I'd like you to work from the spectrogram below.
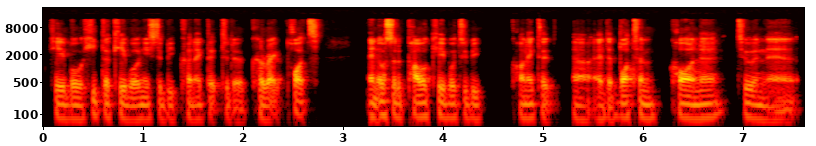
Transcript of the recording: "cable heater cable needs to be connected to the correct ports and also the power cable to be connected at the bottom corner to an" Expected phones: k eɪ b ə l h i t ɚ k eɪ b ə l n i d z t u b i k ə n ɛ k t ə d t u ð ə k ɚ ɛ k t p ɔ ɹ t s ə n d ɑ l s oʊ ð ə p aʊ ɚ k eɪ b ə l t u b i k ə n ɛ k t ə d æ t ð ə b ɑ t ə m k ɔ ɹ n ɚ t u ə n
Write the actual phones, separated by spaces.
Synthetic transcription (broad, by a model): k eɪ b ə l h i t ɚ k eɪ b ə l n i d s t u b i k ə n ɛ k t ə d t u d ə k ɚ ɛ k t p ɔ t t ə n ɑ l s oʊ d ə p aʊ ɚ k eɪ b ə l t u b i k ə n ɛ k t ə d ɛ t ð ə b ɑ t ə m k ɔ n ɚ t u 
